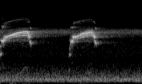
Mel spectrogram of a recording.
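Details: Young Decorah bald eagle D36 arriving at the nest one morning, squeeing for food: a pair of piercing upslurred whistled squeals, each ending in a short drop, with a steady low background rumble.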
